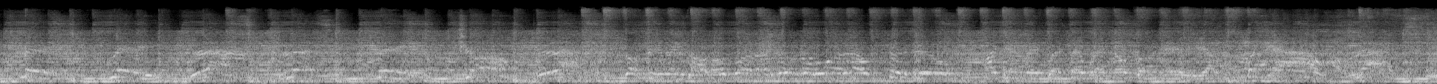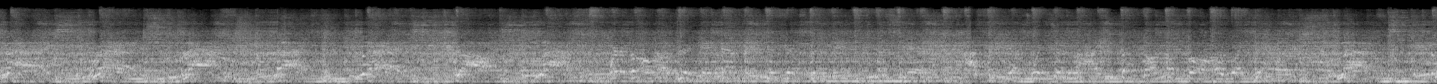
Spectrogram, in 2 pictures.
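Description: Live rock band playing loudly: drums and cymbals, electric guitar and keyboard, with shouted vocals over them.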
